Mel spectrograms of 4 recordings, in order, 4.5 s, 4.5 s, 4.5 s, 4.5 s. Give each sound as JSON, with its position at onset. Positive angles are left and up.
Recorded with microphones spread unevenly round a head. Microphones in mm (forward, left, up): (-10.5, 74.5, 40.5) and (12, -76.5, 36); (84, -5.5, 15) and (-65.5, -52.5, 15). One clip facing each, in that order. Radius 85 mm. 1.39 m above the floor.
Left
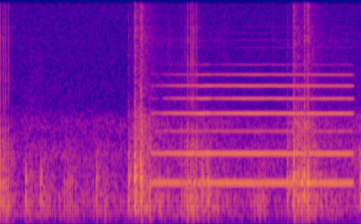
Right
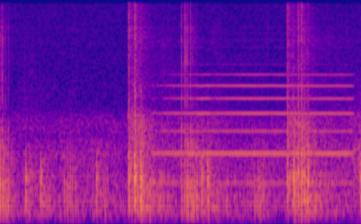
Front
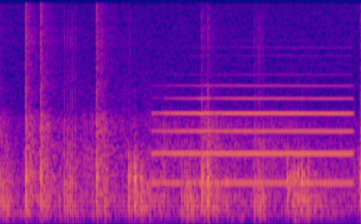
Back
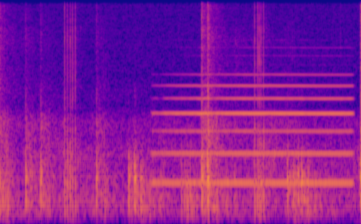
{"t": 1.9, "sound": "a trumpet", "azimuth_deg": 130}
